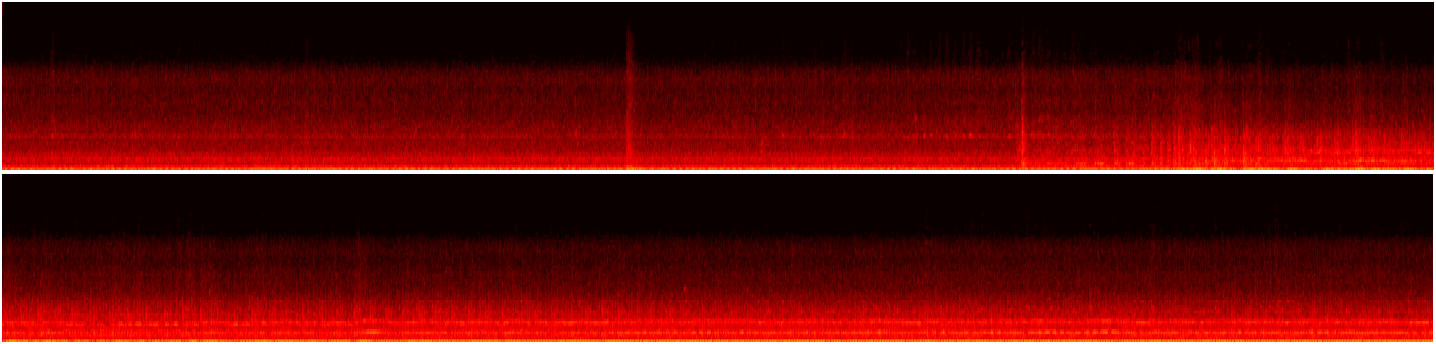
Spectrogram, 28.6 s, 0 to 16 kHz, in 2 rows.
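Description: Caterpillar 3406B inline-six diesel in a Ford LTL 9000 truck idling. About twelve seconds in it gets louder and heavier, and a steady whine joins it.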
